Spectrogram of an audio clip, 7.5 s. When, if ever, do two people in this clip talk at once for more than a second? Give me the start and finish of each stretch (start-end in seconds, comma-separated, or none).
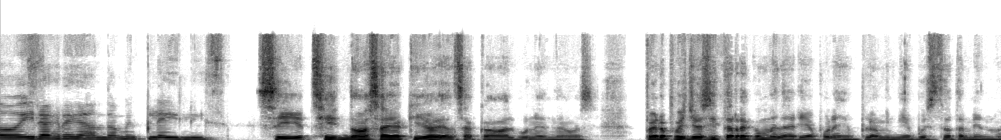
none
